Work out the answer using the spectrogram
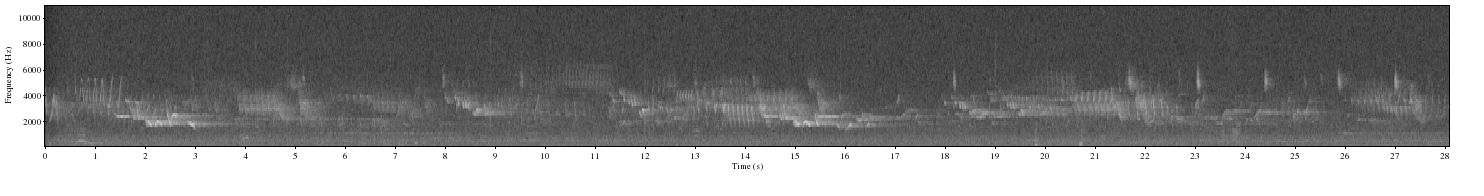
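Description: Songbirds singing in woodland: several overlapping songs of chirps, short sweeps and rapid trills throughout, over a steady outdoor background hiss.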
